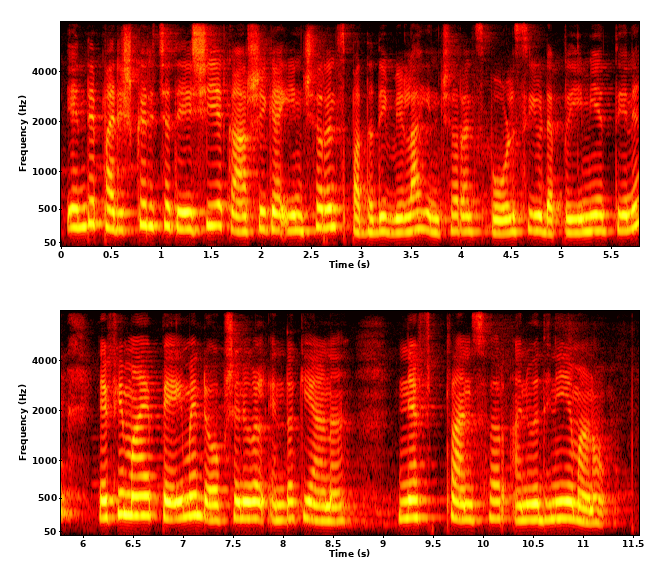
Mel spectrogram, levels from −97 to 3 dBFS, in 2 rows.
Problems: none marked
